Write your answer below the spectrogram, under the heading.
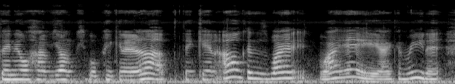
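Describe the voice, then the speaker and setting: A woman's voice amid noticeable background noise and audible room echo. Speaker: author vlogger. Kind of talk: casual vlog chat.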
